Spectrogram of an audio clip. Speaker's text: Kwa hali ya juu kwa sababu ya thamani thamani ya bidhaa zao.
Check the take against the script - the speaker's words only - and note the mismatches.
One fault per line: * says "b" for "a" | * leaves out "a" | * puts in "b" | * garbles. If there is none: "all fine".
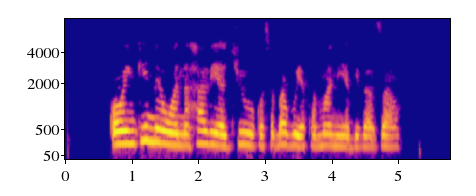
* puts in "wengine wana"
* leaves out "thamani"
